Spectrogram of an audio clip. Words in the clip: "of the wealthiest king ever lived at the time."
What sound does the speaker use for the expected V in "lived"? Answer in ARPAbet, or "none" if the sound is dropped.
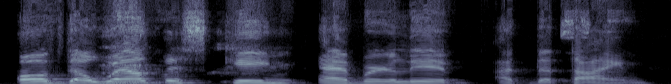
V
